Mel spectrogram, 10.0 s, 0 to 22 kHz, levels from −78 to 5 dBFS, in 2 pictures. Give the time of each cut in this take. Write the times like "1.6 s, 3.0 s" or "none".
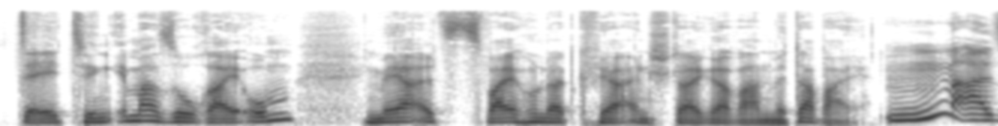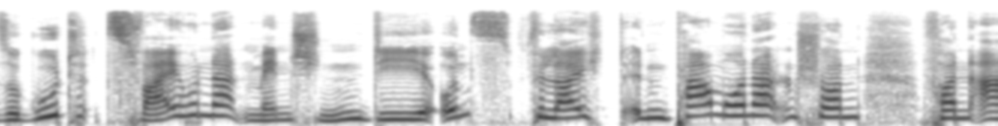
1.8 s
